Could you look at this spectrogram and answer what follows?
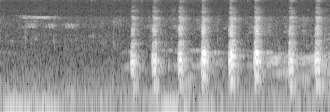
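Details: Chicken getting ready to lay an egg and seeking a place for it. After a quiet start with faint distant whistles, eight clear clucks follow at a fast, fairly even pace.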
